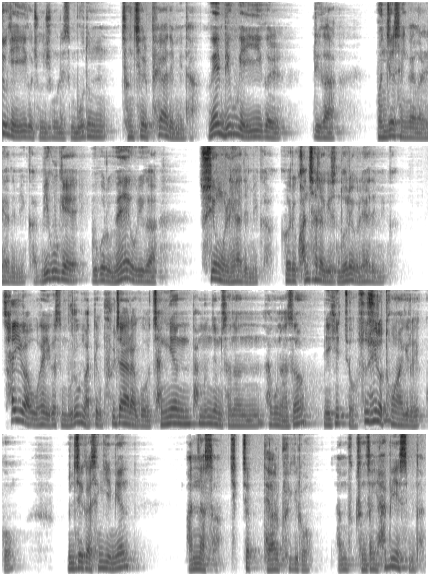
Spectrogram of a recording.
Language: Korean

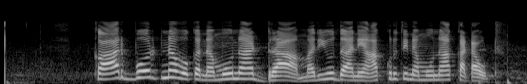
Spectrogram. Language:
Telugu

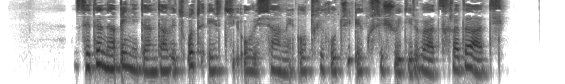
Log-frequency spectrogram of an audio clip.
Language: Georgian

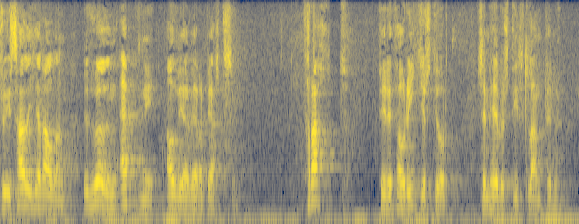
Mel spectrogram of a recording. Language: Icelandic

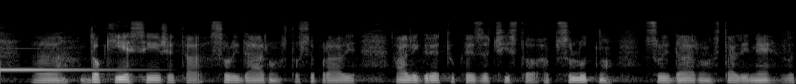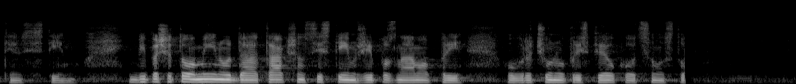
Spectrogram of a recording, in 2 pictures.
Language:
Slovenian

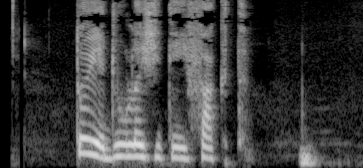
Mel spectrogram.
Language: Czech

